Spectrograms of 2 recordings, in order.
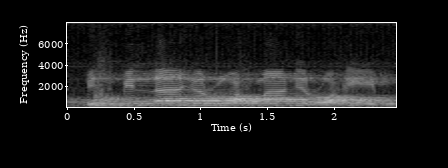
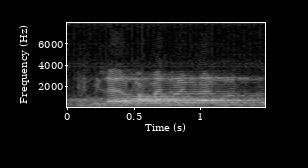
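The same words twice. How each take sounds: First: It is recited at a fairly quick pace. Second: It is recited extremely quickly and unclearly. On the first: This style suits reciting memorized passages to a teacher. The speaker calls it right. "baca hadr be. ... Agak cepat Pak" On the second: The followers cannot keep up with the prayer leader. The speaker calls it wrong. "bacaannya terlalu cepat"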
